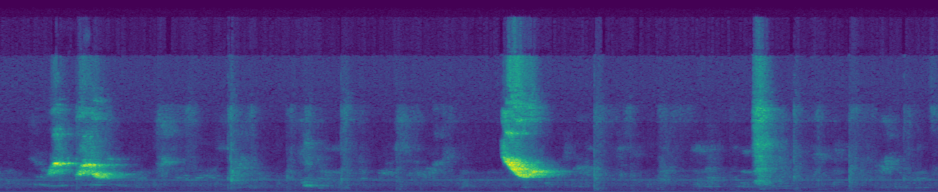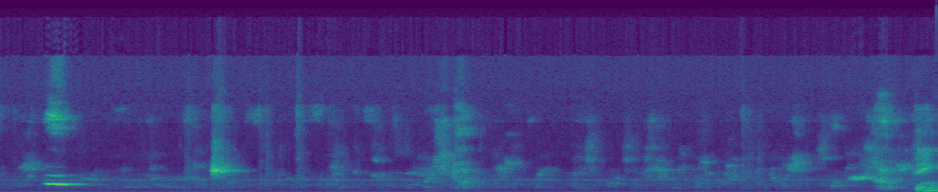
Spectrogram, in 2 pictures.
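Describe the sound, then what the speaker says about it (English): A pet bird chirps and tweets in scattered bursts indoors, sharp calls rising every few seconds over a steady low electrical hum. "You guys don't mind my bird."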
